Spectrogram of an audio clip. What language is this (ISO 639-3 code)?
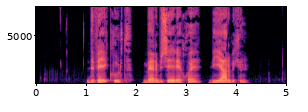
kur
